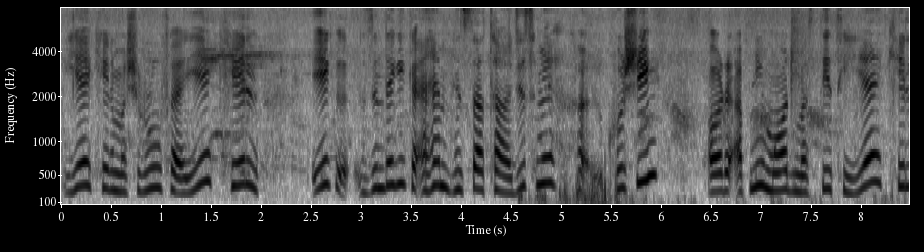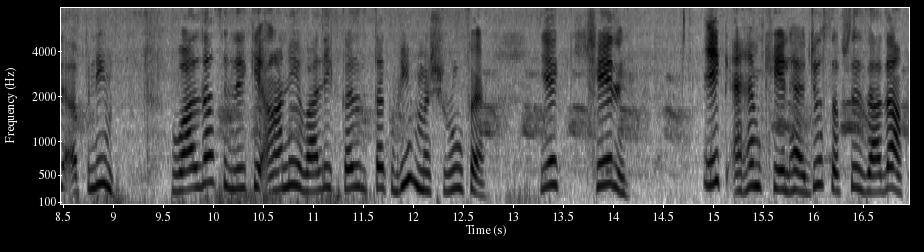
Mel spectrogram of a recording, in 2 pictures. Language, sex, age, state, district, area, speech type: Urdu, female, 30-45, Bihar, Supaul, rural, spontaneous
